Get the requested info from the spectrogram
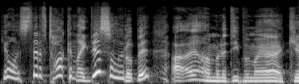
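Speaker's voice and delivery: put-on deep movie-star voice, hammed up; mock a tough guy forcing his voice down; Mark Wahlberg forced deep voice. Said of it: "He did a bit of a voice".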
